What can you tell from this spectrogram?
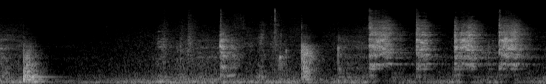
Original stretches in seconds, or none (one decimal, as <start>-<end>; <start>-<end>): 0.7-2.9; 4.0-5.0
